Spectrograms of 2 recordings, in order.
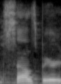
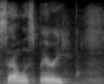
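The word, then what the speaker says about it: Salisbury: of salace Berry Steak how do you say it anyway it's not salesberry it's salisbery and why do they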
